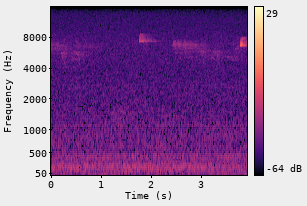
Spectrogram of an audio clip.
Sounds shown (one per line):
Pacific-slope Flycatcher call
Chestnut-backed Chickadee call
insect buzz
